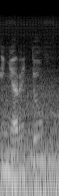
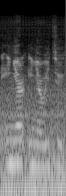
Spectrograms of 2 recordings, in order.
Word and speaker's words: Iñárritu: Iñárritu for The Revenant. You had to say it like that. Yeah, that's how you pronounce Hispanic name.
